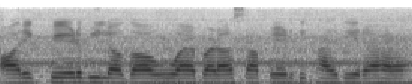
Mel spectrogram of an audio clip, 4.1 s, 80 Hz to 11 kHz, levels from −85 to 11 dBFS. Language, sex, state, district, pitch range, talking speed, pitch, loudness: Hindi, male, Chhattisgarh, Raipur, 160-165 Hz, 205 wpm, 160 Hz, -14 LUFS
